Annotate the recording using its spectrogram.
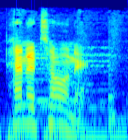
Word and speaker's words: panettone: This one, Chef Swagger, Panettone. – Oh, nice pronunciation.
